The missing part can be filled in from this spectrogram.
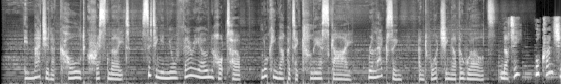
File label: Commercials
